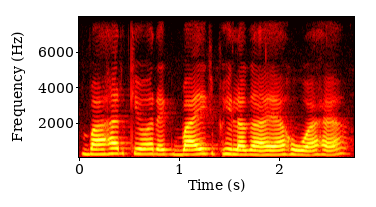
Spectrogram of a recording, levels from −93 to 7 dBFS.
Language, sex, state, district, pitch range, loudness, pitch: Hindi, female, Jharkhand, Garhwa, 245-280 Hz, -15 LUFS, 260 Hz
